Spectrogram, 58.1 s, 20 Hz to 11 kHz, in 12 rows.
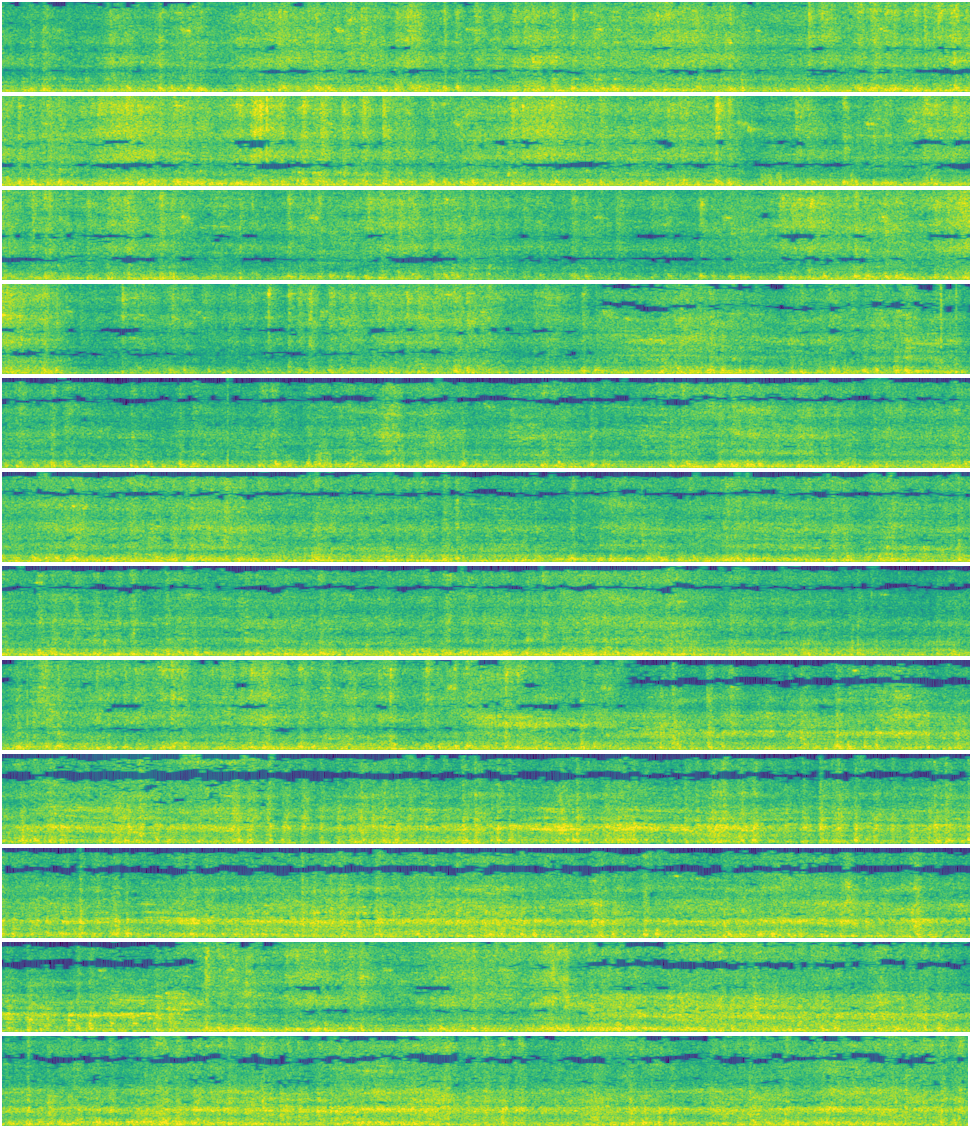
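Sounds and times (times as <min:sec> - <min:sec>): steel wheels rolling on rails: 0:00.0 - 0:58.0.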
